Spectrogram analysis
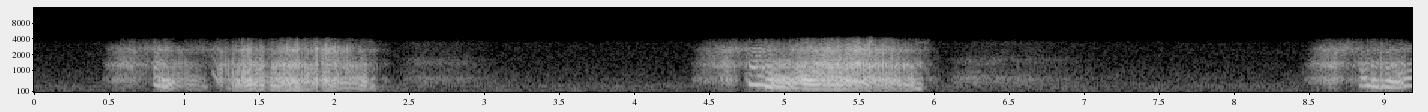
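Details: Very loud, awkward snoring at 5 in the morning: loud harsh snorting snores on breathing in, about every four seconds, with brief airy exhalations, about 15 breaths a minute.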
